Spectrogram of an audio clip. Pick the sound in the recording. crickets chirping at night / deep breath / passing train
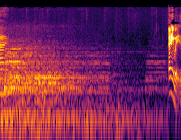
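passing train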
